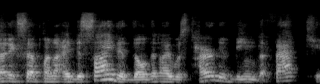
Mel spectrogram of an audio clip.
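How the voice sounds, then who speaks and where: A man with an American accent, medium-pitched and somewhat breathy, with lively intonation at a fairly quick pace. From East Texas. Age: 60s. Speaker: priest. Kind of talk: interview testimony.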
